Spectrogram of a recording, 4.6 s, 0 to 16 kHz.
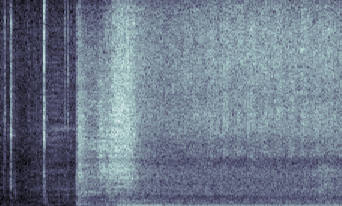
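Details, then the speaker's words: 1986 Chevy C10, new engine, distributor locked down, vacuum advance just hooked up: a few clicks, fires quickly, flares briefly, settles to smooth even idle; may need idle adjusted down. Normal start and idle. "Does fire up easy now. Well, it did before I hooked the vacuum advance up. We'll see what happens now."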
